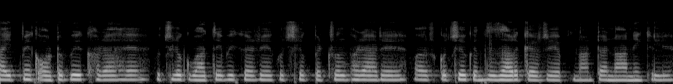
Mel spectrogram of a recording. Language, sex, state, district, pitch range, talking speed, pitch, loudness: Hindi, female, Chhattisgarh, Kabirdham, 205-215 Hz, 285 wpm, 210 Hz, -26 LUFS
